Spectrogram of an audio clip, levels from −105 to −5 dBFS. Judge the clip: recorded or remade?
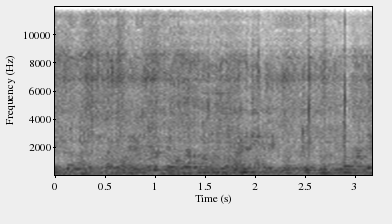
remade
